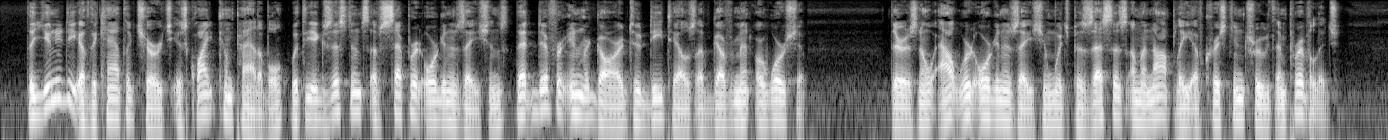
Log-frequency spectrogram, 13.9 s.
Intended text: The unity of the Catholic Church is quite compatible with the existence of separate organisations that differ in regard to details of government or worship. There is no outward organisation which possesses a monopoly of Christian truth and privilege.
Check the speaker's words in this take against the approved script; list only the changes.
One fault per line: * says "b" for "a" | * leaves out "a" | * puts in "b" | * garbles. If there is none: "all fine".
all fine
